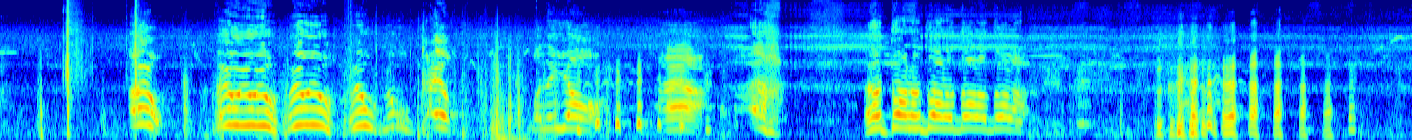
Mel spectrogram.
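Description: A man groans and cries out in pain with a strained voice.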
